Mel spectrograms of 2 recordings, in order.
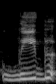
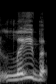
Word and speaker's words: Leib: This again is Neco Turkienicz with Leib Productions, or I'm sorry, Leib Productions. Make sure I Right? got that. Leib is how that's spelled.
